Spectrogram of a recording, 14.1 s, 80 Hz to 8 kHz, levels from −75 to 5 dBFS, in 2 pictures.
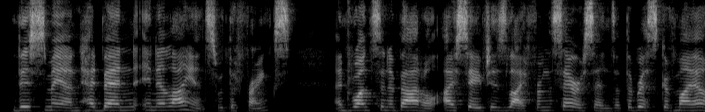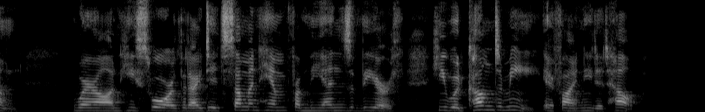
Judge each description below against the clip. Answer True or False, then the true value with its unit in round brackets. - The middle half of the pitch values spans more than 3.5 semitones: False (2.4 semitones)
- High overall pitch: True (220 Hz)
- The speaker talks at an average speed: False (215 wpm)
